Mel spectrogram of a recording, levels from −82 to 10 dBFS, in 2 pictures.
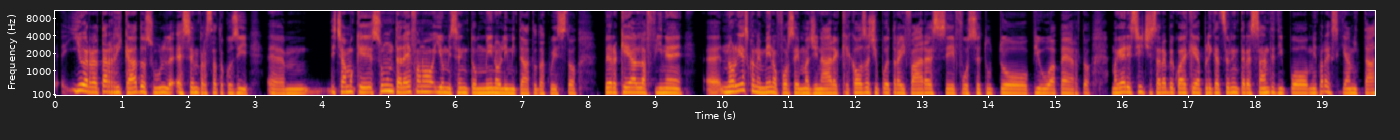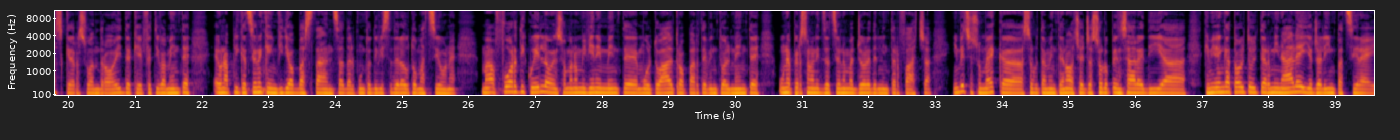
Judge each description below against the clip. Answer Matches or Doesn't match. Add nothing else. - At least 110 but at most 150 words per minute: Doesn't match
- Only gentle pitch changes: Matches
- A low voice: Doesn't match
